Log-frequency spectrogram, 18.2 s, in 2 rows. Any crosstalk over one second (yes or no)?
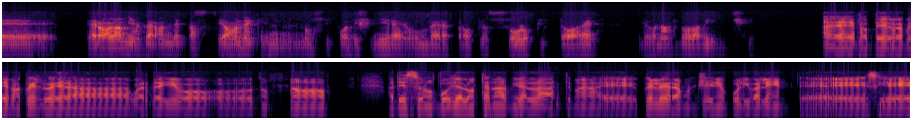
no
